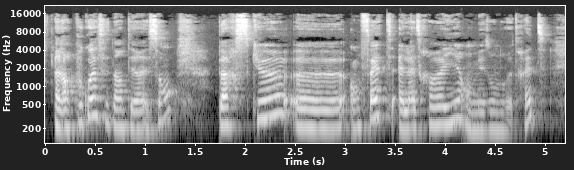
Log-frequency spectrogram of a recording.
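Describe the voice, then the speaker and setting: Somewhat breathy, a woman speaks at a fairly high pitch with big swings in loudness. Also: lively intonation. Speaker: funeral industry news editor. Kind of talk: trade show recap vlog. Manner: fast; hesitant, many filler sounds.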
